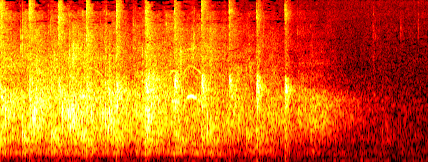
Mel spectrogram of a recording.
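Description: An audience applauding. The dense clapping thins to scattered claps and dies away about three seconds in.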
